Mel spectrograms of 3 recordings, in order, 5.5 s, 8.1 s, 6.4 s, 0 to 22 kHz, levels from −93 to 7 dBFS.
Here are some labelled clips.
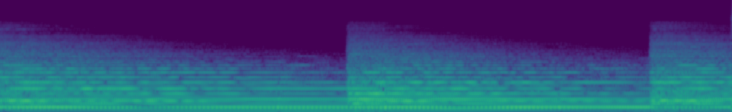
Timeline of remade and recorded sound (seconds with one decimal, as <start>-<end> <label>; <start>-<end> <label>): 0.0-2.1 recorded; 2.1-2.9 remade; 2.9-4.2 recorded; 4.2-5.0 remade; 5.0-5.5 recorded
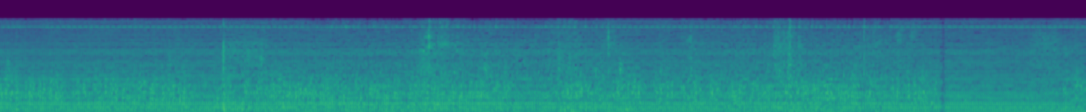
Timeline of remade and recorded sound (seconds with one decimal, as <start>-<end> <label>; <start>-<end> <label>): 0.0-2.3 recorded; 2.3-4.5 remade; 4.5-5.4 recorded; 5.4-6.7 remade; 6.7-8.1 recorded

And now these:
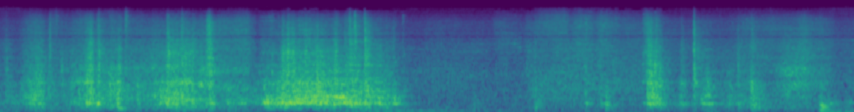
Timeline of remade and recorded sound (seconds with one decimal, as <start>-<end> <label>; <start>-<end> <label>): 0.0-1.9 remade; 1.9-5.0 recorded; 5.0-6.4 remade

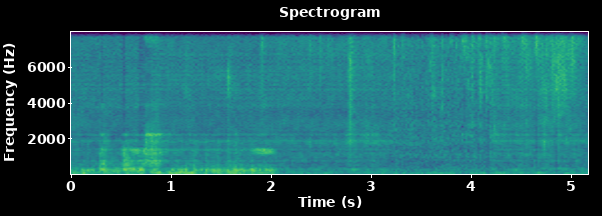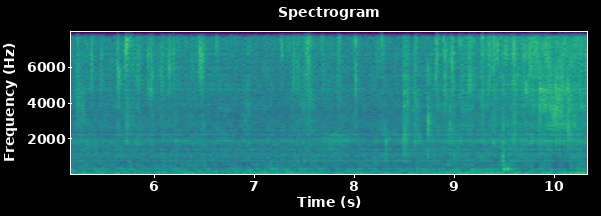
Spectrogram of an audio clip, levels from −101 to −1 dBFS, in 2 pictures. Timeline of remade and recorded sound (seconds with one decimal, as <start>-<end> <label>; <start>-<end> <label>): 0.0-3.2 remade; 3.2-4.2 recorded; 4.2-10.3 remade

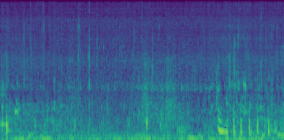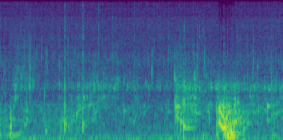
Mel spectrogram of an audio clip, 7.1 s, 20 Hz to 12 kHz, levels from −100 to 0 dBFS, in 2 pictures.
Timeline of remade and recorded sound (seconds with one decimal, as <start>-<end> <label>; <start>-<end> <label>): 0.0-0.7 remade; 0.7-2.4 recorded; 2.4-4.0 remade; 4.0-7.1 recorded

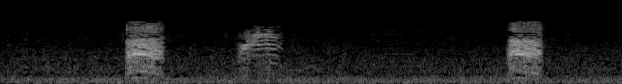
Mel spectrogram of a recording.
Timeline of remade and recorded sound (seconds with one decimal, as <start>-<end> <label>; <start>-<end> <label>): 0.0-3.7 recorded; 3.7-4.2 remade; 4.2-6.2 recorded

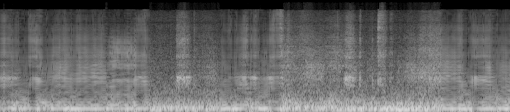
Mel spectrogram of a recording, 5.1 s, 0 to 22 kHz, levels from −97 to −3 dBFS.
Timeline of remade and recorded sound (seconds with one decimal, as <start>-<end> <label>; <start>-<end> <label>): 0.0-1.5 remade; 1.5-2.2 recorded; 2.2-2.8 remade; 2.8-4.4 recorded; 4.4-5.1 remade

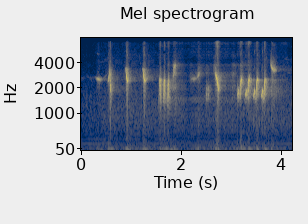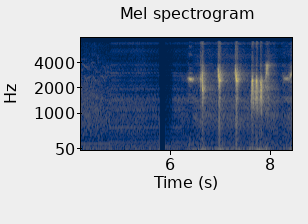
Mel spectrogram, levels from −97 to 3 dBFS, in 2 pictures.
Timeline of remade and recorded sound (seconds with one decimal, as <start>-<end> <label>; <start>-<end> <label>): 0.0-1.7 recorded; 1.7-3.4 remade; 3.4-4.8 recorded; 4.8-8.5 remade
